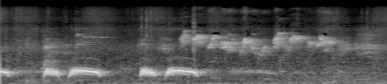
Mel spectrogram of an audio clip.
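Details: Decoy-training Malaysian spotted dove, 'thúc gù' coo line: two paired coo phrases, a clipped note then a longer mellow one, followed by a run of bright chirps from another bird.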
